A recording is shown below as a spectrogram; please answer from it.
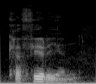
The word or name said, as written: Kafirian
